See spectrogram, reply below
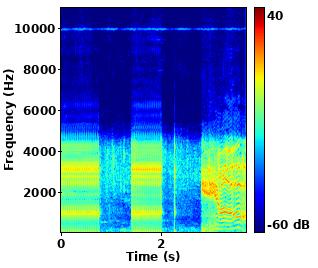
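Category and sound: signal or alarm, telephone ringing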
